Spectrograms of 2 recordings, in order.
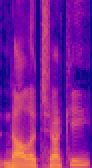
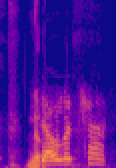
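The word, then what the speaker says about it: Nolichucky: And now also it's Nolachucky. Am I pronouncing that right? Nolachucky? No, you are not. What is, baby? How you say it? Come on now, tell me how to say it. Nolachucky.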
